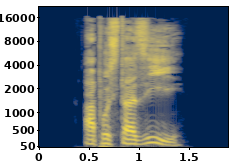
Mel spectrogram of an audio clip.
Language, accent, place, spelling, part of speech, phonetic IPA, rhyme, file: German, Germany, Berlin, Apostasie, noun, [apostaˈziː], -iː, De-Apostasie.ogg
- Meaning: apostasy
